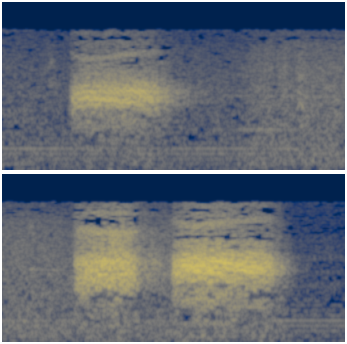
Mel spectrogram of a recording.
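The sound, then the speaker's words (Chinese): A crow caws three times in harsh, nasal, drawn-out calls. A long pause follows the first call, and the last two come close together, fairly loud against a quiet background. “这时候飞来一只乌鸦”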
